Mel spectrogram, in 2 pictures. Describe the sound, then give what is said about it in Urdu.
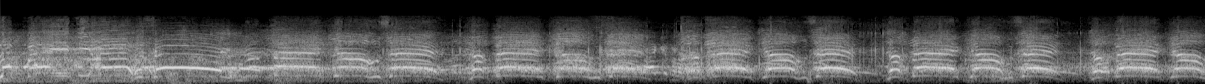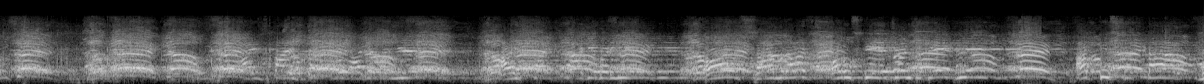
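A crowd at a Pakistani rally chanting slogans together, many loud voices shouting in unison in a continuous rhythmic pattern of rising and falling phrases for more than twenty seconds. “سب مل کر ایک minute تک نعرہ لگائیں گے”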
